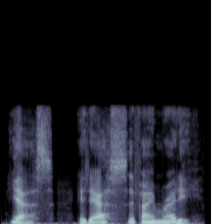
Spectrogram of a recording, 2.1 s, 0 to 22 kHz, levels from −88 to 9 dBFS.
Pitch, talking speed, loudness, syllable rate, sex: 240 Hz, 200 wpm, -19 LUFS, 4.7 syllables/s, female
